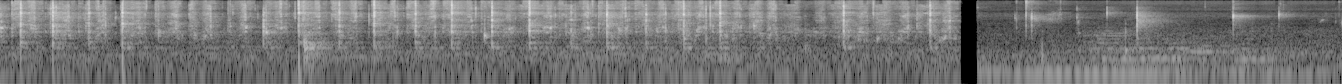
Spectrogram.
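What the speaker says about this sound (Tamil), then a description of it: "ஃபோர்க்லேயே நம்ம பீட் பண்ணோம்னா நல்லா பீட் ஆகும்" Eggs being beaten with a fork in a bowl, a steady run of quick, close clicking strokes that keeps a brisk rhythm, breaks off briefly and then gives way to softer stirring, no voice.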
